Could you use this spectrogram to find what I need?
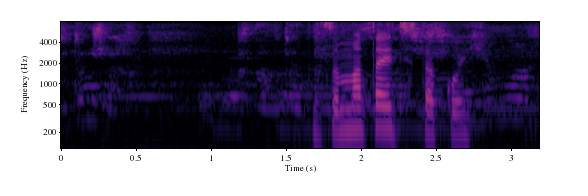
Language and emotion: Russian, neutral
